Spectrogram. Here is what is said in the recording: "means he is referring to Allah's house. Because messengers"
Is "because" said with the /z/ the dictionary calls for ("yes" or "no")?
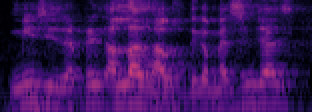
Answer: no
